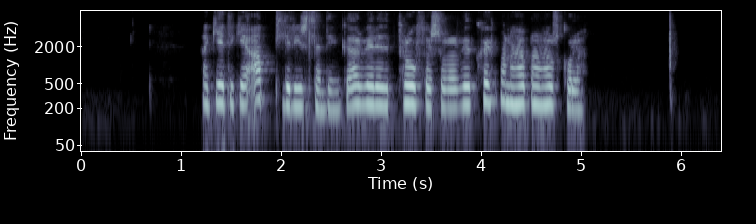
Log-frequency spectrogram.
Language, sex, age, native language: Icelandic, female, 20-29, Icelandic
